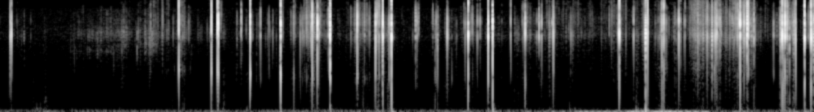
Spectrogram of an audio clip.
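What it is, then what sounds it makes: Foam sponge scratched by needles. Syringe needles scratch and tear at a foam sponge plug set in the canal of a silicone ear microphone. The result is a run of sharp, bright, crackling clicks and tearing scrapes, mostly high in pitch with almost no ring. They grow denser and louder toward the end.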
